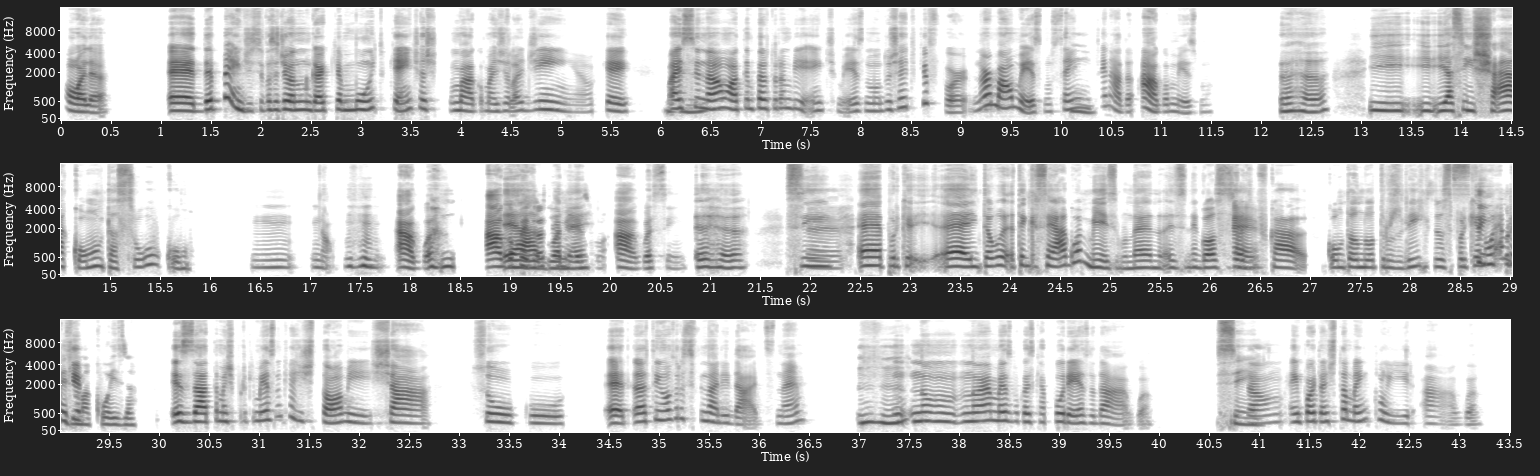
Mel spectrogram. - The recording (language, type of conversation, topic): Portuguese, advice, Como posso evitar esquecer de beber água ao longo do dia?
- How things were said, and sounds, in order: chuckle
